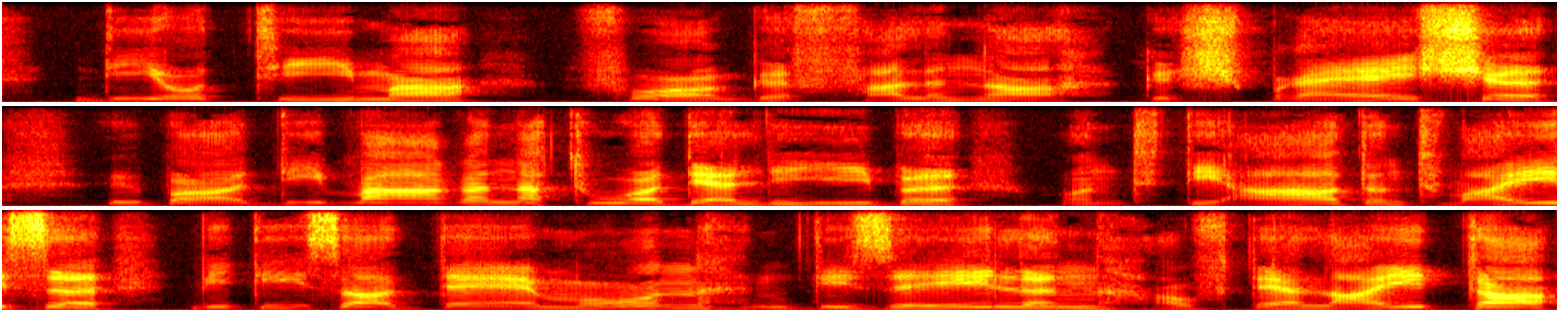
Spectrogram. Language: German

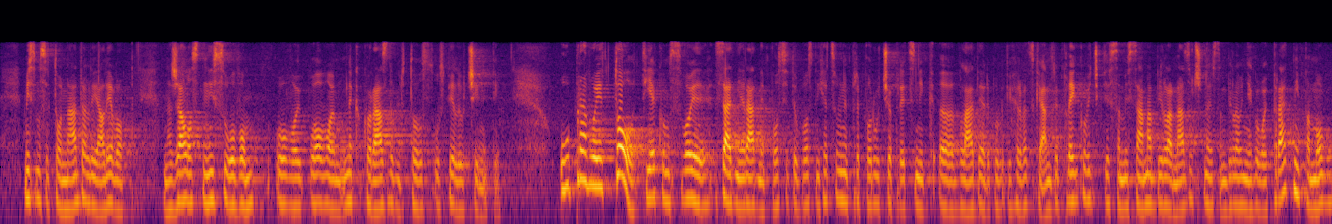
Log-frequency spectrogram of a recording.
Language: Croatian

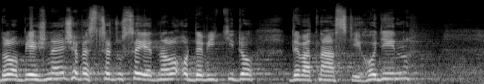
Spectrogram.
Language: Czech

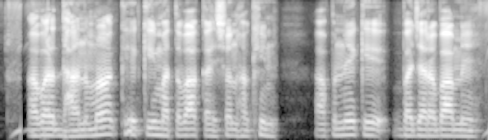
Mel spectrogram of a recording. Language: Magahi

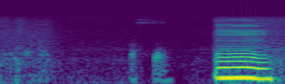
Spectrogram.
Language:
Punjabi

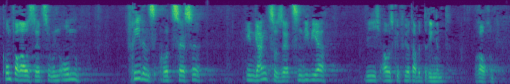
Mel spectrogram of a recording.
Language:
German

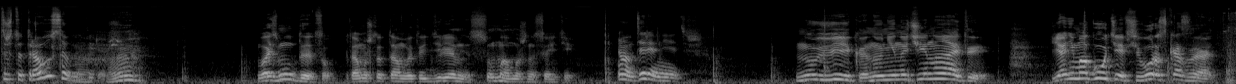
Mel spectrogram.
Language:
Russian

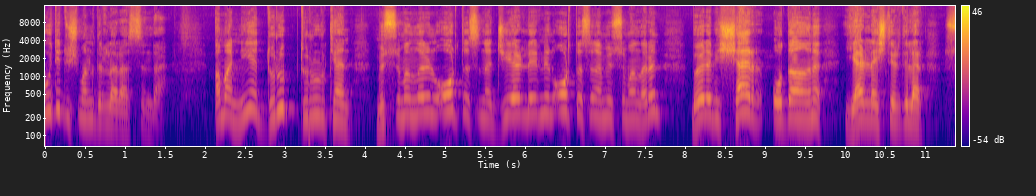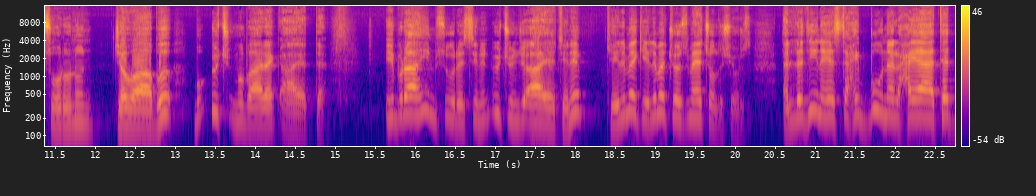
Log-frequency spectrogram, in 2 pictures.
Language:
Turkish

